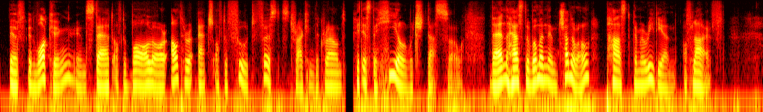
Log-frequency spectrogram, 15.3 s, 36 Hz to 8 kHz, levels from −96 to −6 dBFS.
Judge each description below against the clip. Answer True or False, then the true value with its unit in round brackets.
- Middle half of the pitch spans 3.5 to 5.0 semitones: True (4.1 semitones)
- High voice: False (130 Hz)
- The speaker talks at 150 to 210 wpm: False (135 wpm)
